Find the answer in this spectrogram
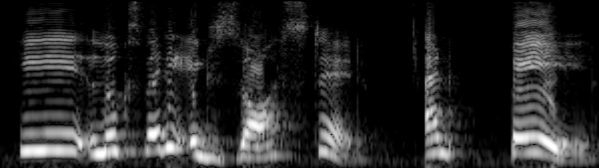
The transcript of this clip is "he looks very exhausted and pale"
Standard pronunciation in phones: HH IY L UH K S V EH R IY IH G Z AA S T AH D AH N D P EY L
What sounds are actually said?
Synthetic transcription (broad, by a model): HH IY L UH K S V EH R IY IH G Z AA S T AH D AH N D P EY L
